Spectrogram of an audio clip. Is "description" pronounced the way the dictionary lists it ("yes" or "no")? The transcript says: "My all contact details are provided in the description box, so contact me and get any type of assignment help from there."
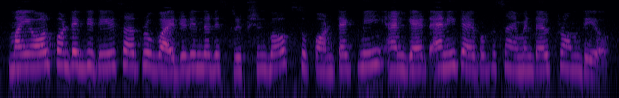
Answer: yes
